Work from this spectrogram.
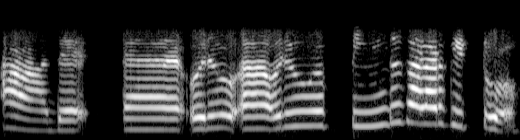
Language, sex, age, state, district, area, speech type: Malayalam, female, 30-45, Kerala, Wayanad, rural, conversation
